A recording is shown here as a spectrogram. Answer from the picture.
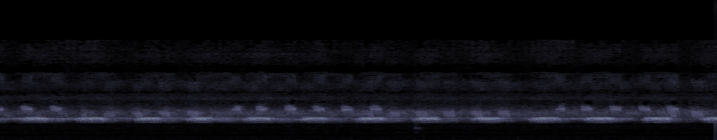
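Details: Autumn night chorus of crickets and companion insects near a streetlight, a high, ringing stream of chirps pulsing steadily around two and a half times per second, many voices blended, background otherwise quiet.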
